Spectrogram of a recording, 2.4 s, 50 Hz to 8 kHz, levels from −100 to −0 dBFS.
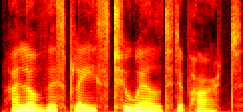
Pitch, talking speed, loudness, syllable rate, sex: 180 Hz, 200 wpm, -16 LUFS, 4.5 syllables/s, female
